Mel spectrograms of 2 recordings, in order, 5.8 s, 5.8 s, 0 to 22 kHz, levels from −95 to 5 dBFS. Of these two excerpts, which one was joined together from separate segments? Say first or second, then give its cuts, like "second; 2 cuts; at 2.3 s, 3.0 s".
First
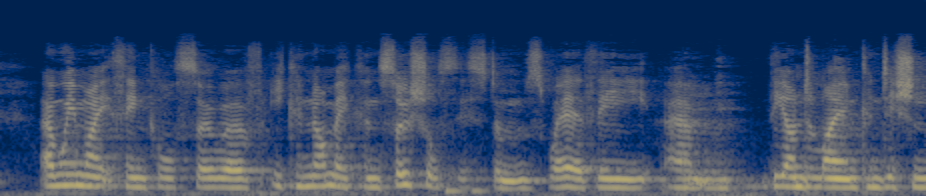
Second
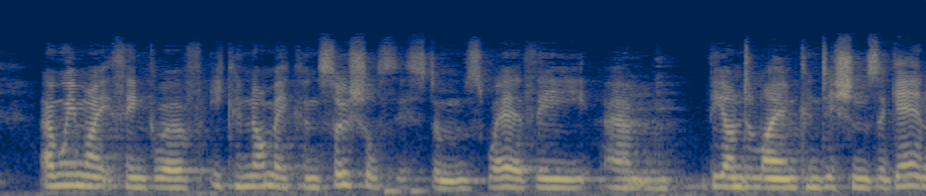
second; 1 cut; at 1.0 s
